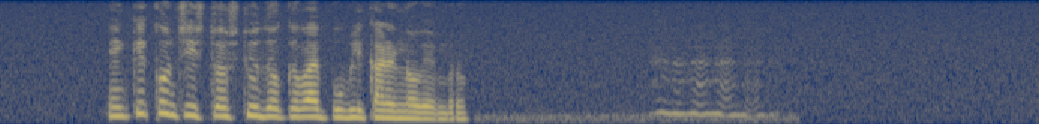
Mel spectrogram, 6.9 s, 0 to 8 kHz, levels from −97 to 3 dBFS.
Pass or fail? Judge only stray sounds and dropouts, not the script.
fail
